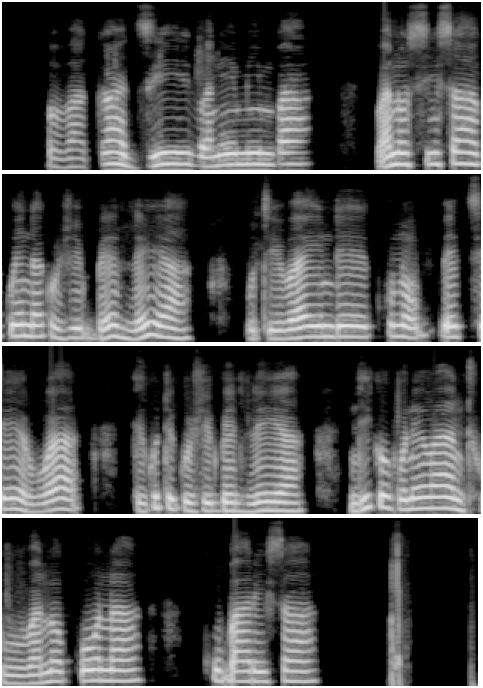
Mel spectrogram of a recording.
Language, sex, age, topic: Ndau, female, 25-35, health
